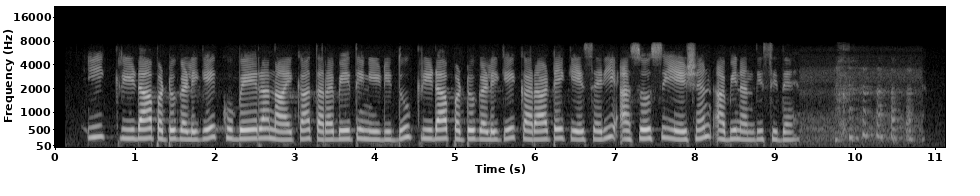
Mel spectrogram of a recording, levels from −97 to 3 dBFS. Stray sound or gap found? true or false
true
